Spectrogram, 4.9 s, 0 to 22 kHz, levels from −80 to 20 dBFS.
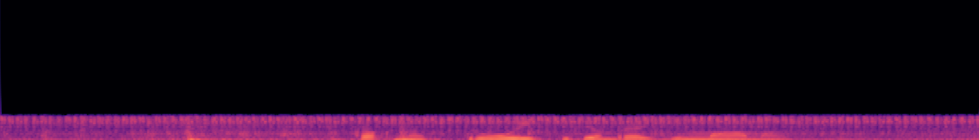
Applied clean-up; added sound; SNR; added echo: none; Engine; 7 dB; none.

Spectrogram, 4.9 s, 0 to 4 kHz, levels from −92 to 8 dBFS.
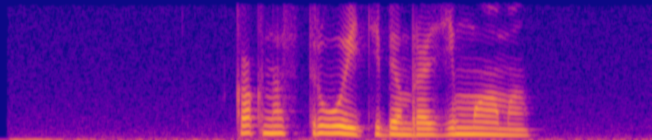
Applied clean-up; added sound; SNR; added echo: none; none; none; none.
